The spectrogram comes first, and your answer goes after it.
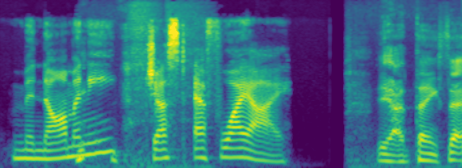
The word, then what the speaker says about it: Menominee: Oh, and the pronunciation posse is gently suggesting Nevada, Iowa is Nevada, and Menominee is more like Menominee, just FYI.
